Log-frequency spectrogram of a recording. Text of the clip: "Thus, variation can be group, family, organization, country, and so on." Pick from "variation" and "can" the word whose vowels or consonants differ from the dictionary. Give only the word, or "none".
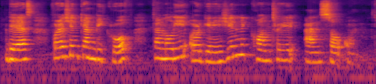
variation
